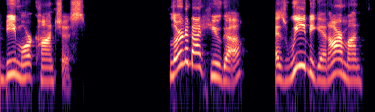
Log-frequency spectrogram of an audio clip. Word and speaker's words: hygge: say how to pronounce Hyuga is spelled H Y g ee i would have never guessed that Hugo's how you pronounce that I would have said hi G what I love about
